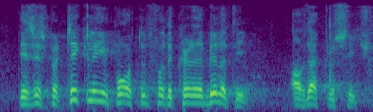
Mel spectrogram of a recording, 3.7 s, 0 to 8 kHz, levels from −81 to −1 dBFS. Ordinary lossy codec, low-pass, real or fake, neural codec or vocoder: Opus, 32 kbps; 7.2 kHz; fake; vocoder, 22.05 kHz, 80 mel bands, WaveNeXt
